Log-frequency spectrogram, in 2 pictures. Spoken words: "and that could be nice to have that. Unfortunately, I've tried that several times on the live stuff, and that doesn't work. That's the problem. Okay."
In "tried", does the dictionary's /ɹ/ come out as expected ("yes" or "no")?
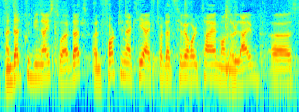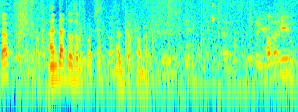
no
